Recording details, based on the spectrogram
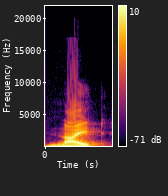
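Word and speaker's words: knight: एस टी माइट और के एन आई जी एस टी नाइट यहां पर दो लेटर साइलेंट हो गए कौन-कौन से के भी तो साइलेंट है जी एच इकट्ठा ये भी तो साइलेंट है तो क्या बचा नाइट एन आई टी नाइट बचा टी एच ओ यू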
